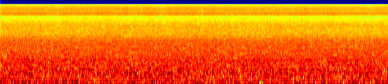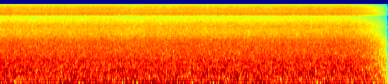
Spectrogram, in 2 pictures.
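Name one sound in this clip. Floodwater roars steadily as it gushes through open dam gates.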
